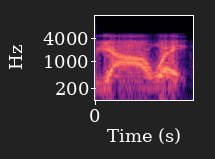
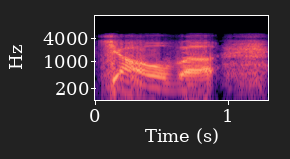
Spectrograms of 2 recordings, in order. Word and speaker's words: Yahweh: h w h and two vowels are added to those continents and the two vowels as we all know are a and e which will give you the pronunciation of yahweh not jehovah not uh any other rendering um according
